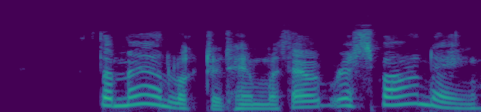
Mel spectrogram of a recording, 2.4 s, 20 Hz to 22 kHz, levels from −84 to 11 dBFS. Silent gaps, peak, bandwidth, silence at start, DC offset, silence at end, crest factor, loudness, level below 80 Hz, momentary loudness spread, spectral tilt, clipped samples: none; -16 dBFS; 9.4 kHz; 0.5 s; under 0.1%; 0 s; 18 dB; -32 LUFS; -74 dBFS; 4 LU; -4.5 dB/octave; under 0.1%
